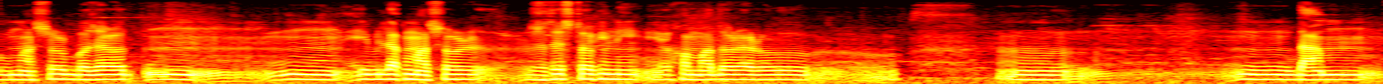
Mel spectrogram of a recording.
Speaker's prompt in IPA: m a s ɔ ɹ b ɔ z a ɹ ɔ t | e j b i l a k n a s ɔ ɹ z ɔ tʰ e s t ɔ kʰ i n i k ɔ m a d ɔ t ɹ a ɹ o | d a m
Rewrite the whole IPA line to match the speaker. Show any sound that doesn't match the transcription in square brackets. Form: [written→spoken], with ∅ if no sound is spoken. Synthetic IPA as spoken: m a s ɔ ɹ b ɔ z a ɹ ɔ t | e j b i l a k [n→m] a s ɔ ɹ z ɔ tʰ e s t ɔ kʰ i n i [k→x] ɔ m a d ɔ [t→∅] ɹ a ɹ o | d a m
